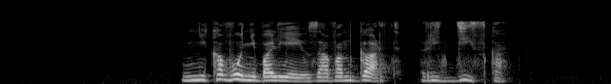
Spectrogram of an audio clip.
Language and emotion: Russian, angry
